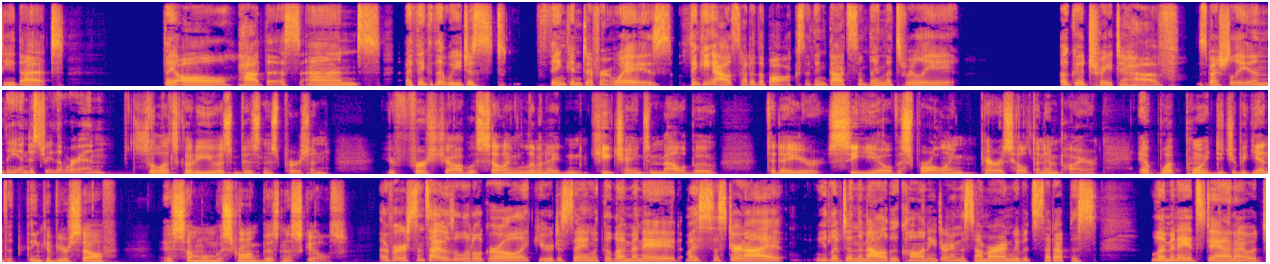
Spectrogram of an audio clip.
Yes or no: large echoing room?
no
